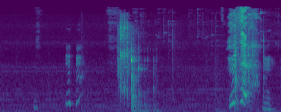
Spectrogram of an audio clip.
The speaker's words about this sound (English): Pause for Ice Maker.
